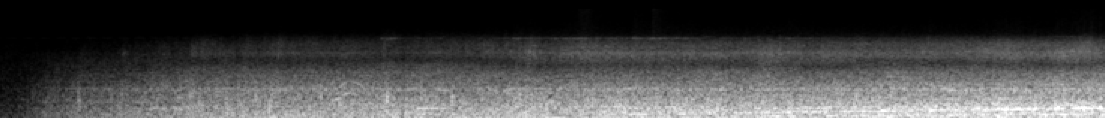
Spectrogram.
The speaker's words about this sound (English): We're at the railway station on the platform. The train is just leaving.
